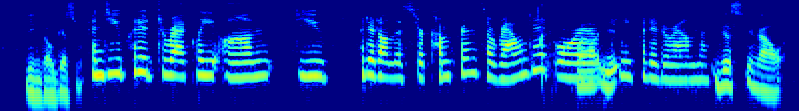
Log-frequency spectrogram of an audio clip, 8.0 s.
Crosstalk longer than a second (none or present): none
